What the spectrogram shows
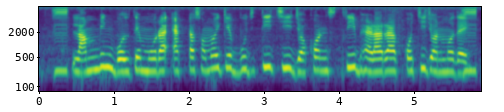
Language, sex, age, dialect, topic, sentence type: Bengali, female, 18-24, Western, agriculture, statement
